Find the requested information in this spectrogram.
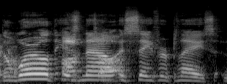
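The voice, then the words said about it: Imitates another person's voice. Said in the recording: “Donald Trump just sounds like ... that Donald Trump impression”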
